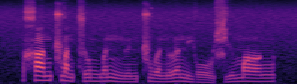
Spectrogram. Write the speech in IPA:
x a˥ n ʈ͡ʂ w a˨ n t͡s ɹ̩˥˧ m w ə˥˩ n n̪ y˧˥ n ʈ͡ʂ w ə˧˥ n l ə˥˩ n j o˨˩ ʊ̯ ɕ i˥ m ɑ˥ ŋ

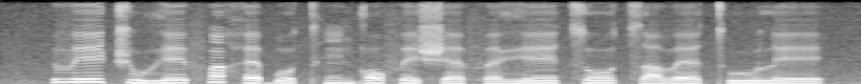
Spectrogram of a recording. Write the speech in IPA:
v eː˦ t͡ʃ u˨ ɣ eː˦ f ã˦ h ɛ˨ ɓ o˨ tʰ ĩ˨ ɡ ɔ˦ f e˨ ʃ ɛ˨ f ɛ˨ ɣ eː˦ t͡s oː˦ t͡s a˨ β ɛ˦ tʰ uː˦ l e˦

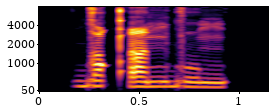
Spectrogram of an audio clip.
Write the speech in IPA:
ɡ u qʼ i m ɡ u ŋ

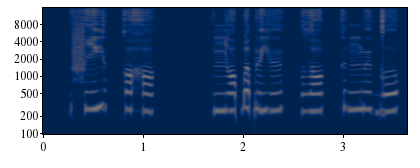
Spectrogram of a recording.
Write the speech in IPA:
f i j ʉ kː ɔ h ɔ | ɲ ɔ ɓ ʌ ɓ ʉ j ʉ | ð ɔ kː ʉ ŋ͡m ʉ ɡ o

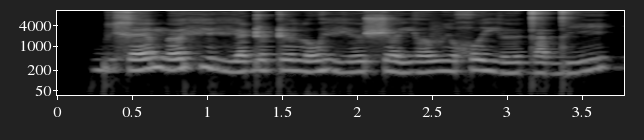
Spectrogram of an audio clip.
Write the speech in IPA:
b i x ɛ m œ fʲ ø vʲ a ɖ œ ʈ ø l o vʲ ø ʃ œ j ə v i χʷ i j ø d̪ a d̪ i

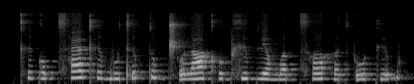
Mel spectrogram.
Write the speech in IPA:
kʰ ɪ ɡ ɔ b t͡sʰ æ kʰ ɪ b u tʼ ɪ b t u b t͡ʃʼ ʊ l ɑ kʰ ʊ b xʲ ʊ b lʲ ɑ ŋʷ æ b t͡sʰ ʌ h ə t͡sʼ u kʲ ʊ b

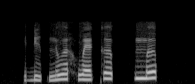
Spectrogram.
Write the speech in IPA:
ɗ i˨˩ p̚ n u˧ ə̯ h w ɛ˨˦ k ə˦˥ p̚ | m ə˦˥ p̚

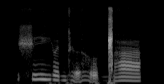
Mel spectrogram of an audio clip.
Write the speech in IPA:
ʃ i j ə dʱ ə̰ ɦ o̰ ɡ͡ǁ a

